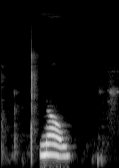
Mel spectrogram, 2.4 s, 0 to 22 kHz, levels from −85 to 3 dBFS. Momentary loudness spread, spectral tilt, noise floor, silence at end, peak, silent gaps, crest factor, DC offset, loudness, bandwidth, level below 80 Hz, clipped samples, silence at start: 22 LU; -7.5 dB/octave; -54 dBFS; 1 s; -2 dBFS; none; 16 dB; under 0.1%; -14 LUFS; 7.2 kHz; -66 dBFS; under 0.1%; 0.8 s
